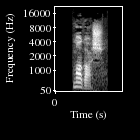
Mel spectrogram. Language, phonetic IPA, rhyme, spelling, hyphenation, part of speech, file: Hungarian, [ˈmɒɡɒʃ], -ɒʃ, magas, ma‧gas, adjective / noun, Hu-magas.ogg
- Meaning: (adjective) high, tall; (noun) 1. a place high above, a place aloft, air, sky (the part of space at a great distance from the surface of the earth) 2. peak (the top or upper part e.g. of a mountain)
